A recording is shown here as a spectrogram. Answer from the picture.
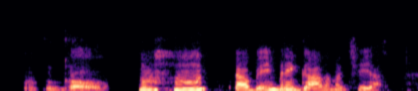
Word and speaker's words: Portugal: Logo temos aqui Portugal, uma L no final da palavra. Então a pronúncia vai ser como U, Portugal. Portugal.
